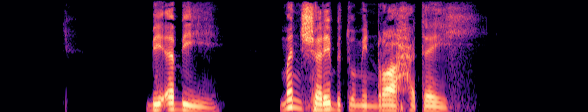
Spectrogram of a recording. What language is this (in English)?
Arabic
